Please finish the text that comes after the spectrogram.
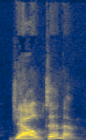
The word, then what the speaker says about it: galbanum: And that has galbanum, galbanum, galbanum. That's how you say it. Galbanum.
